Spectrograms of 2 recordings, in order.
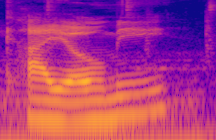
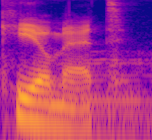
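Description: First: The final T is left silent. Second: The final T is clearly pronounced. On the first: The speaker calls it right. "pronounced Frenchly with a silent T" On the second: The speaker calls it wrong. "So not Kiomet, which is how it's pronounced a lot"

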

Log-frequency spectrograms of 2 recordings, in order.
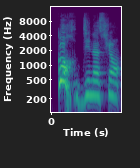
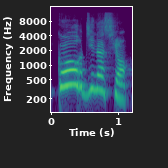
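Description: First: The word begins with a single o sound. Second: The word begins with two separate o sounds. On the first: The speaker calls it wrong. "on ne dit pas coordination" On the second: The speaker calls it right. "on dit coordination"

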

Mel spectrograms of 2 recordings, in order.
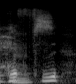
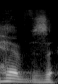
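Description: First: The consonant before z is an f. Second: The consonant before z is a v. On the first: This is the standard form. "به جای حفظ" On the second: This shows the speaker comes from western Iran. "حرف ف رو قبل از ز در موقع تلفظتون تبدیل به واو میکنه"

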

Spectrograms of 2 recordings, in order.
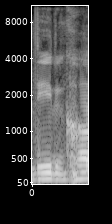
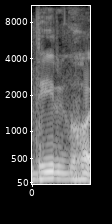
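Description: No difference in how they are said.

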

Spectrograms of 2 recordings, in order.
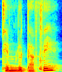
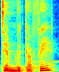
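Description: First: Tu is reduced and joined onto aimes. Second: The same.

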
